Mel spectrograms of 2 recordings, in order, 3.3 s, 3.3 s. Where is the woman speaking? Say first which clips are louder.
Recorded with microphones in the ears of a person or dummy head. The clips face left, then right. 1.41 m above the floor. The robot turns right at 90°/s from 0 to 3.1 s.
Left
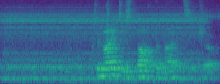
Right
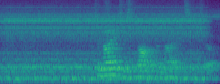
Even; 15° left, 1.7 m; by 3.3 s 165° left, 1.7 m.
